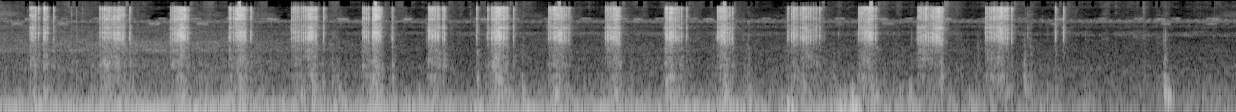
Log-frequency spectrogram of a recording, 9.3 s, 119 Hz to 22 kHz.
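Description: Rapid ratchet clicking as a 10mm socket loosens radiator bolts on a 2008–2012 Ford Escape, coming in repeated short bursts over steady background noise, with no talking.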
